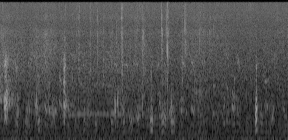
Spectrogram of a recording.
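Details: Chickens clucking in scattered short notes, with a few sharper, higher squawks standing out against quiet background chatter from the flock.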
